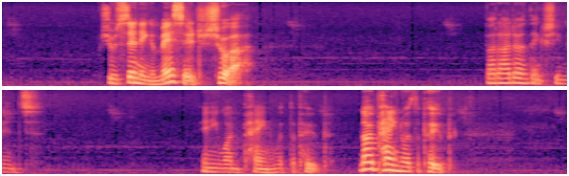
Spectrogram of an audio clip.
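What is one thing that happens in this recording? A woman speaks calmly and close to a microphone, in short bursts with pauses.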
